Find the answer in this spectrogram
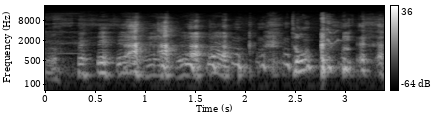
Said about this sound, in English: Choke. Coronavirus cough. Choke.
